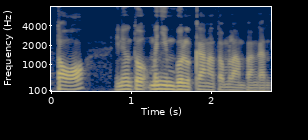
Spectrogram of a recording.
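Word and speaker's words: τ: saya beri keterangan jadi toitu ini bacanya Toyo karena huruf Yunani bacanya toh ini untuk menyimpulkan atau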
